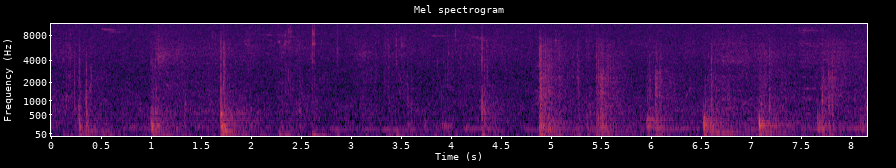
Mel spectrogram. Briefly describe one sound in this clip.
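Objects knock and bump as a man handles equipment.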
